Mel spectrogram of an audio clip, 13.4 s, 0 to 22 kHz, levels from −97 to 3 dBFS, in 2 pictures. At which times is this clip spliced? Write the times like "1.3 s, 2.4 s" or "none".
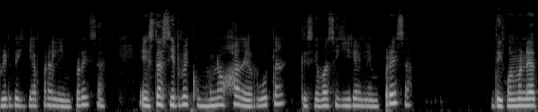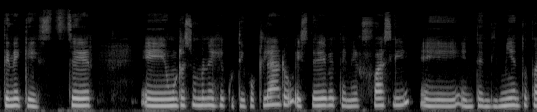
none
